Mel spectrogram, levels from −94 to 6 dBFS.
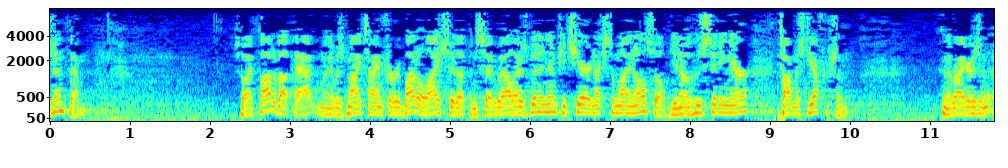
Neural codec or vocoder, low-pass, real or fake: none; 7.2 kHz; real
